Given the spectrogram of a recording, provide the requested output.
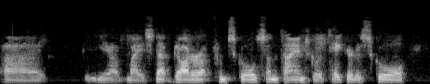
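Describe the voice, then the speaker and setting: A man's ordinary speaking voice, medium in pitch, at a fairly quick pace. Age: 50s. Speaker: retired IT worker and tax lien investor. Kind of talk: interview.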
